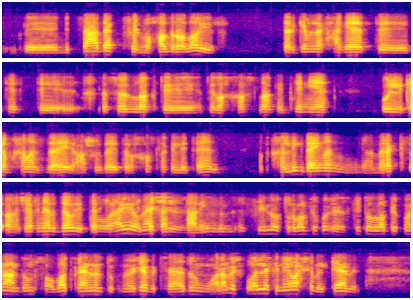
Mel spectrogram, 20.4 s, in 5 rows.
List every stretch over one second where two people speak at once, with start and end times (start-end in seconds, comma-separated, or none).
13.2-14.5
